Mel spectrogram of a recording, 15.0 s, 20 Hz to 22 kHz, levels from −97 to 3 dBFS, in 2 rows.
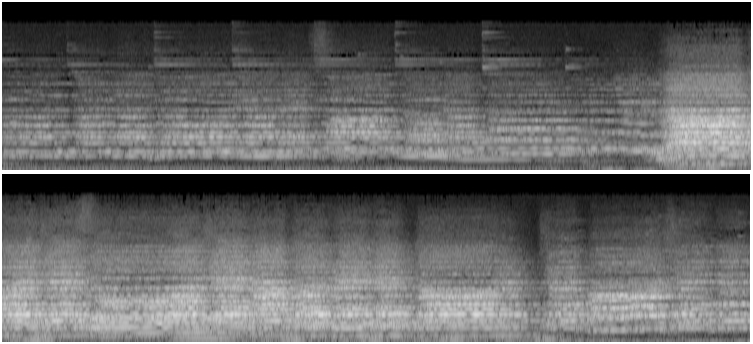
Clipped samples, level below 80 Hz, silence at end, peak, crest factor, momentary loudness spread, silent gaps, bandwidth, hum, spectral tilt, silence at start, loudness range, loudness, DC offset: under 0.1%; -50 dBFS; 0 s; -6 dBFS; 18 dB; 16 LU; none; 13.5 kHz; none; -4 dB/octave; 0 s; 13 LU; -21 LUFS; under 0.1%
